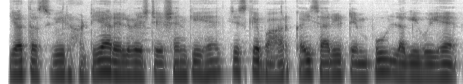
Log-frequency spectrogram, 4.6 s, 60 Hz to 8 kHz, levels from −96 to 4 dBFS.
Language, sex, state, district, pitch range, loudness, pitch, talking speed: Hindi, male, Jharkhand, Ranchi, 105-115 Hz, -17 LUFS, 110 Hz, 195 wpm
